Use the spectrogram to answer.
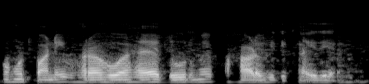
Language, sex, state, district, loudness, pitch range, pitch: Hindi, male, Chhattisgarh, Balrampur, -17 LUFS, 110-120 Hz, 110 Hz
